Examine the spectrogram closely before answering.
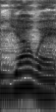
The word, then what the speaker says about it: Yahweh: The most accepted form among scholars is something close to Yahweh or Jahve in Portuguese.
